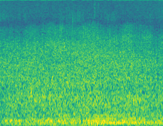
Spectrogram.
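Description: A car towing a travel trailer drives by on a highway: steady engine hum and tyre and road noise, growing a little louder as it approaches.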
